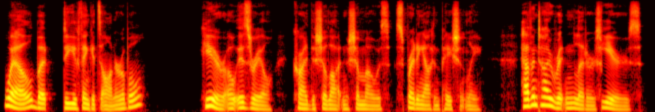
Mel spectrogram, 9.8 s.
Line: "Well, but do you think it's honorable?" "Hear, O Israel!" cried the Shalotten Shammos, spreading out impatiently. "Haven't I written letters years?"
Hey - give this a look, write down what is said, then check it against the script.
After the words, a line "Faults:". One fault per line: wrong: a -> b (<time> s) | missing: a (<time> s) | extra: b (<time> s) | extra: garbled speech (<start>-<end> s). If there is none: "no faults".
"Well, but do you think it's honorable?" "Hear, O Israel!" cried the Shalotten Shammos, spreading out impatiently. "Haven't I written letters years?"
Faults:
no faults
